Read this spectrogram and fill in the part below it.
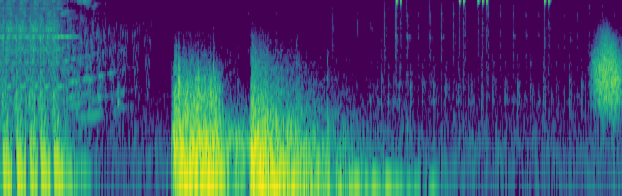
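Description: A video game plays bright chiming music and whooshing effects.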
